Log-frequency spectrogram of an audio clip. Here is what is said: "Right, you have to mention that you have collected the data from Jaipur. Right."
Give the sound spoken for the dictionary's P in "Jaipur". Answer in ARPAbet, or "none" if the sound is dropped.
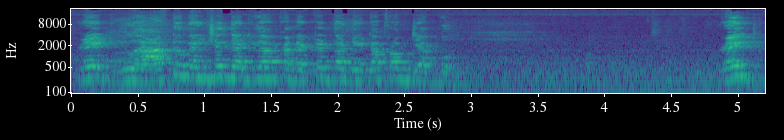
B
